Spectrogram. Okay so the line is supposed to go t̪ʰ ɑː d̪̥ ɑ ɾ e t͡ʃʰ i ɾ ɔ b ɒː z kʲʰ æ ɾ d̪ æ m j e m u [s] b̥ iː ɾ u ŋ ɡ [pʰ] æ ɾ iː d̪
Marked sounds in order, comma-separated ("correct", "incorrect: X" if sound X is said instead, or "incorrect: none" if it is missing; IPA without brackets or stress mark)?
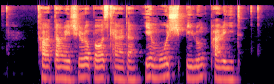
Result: incorrect: ʃ, correct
